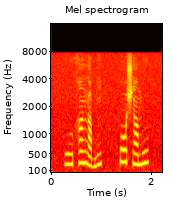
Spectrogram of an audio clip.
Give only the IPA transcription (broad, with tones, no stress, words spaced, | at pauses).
wu˧ hã˦ŋa˨bĩ˦ | pɔ˦ʃã˧mu˦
